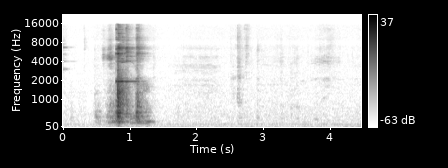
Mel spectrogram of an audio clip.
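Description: A stainless steel funnel set down on a hard surface with a single metallic clatter about a second in, ringing briefly.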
